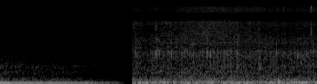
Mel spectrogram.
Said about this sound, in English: Well, the rain's setting quite heavily now.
